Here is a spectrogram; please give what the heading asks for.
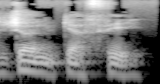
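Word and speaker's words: John Caffey: je m'appelle John Café, comme le café, sauf que ça... Oui, sauf que ça s'écrit pas pareil.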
